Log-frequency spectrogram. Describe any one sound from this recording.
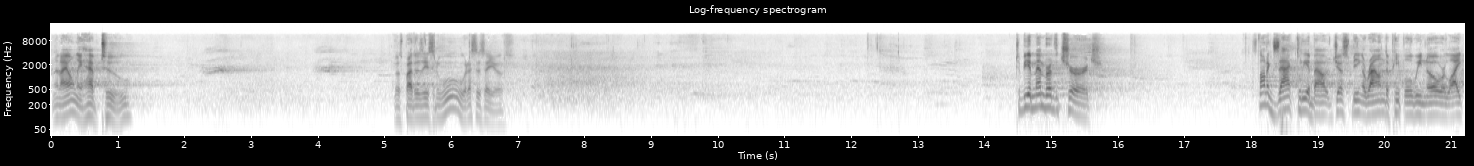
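A man chants in a steady voice through a microphone, echoing in a large hall.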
